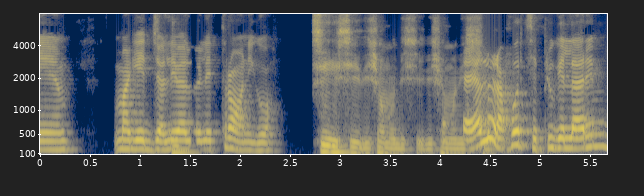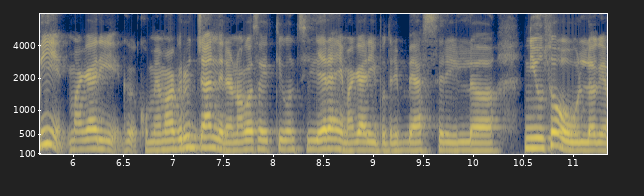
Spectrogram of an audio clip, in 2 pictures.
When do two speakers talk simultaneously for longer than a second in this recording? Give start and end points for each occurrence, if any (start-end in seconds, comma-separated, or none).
none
